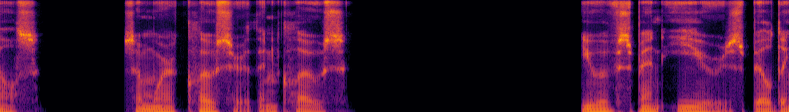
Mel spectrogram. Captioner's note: quiet and steady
